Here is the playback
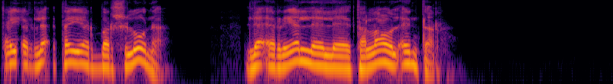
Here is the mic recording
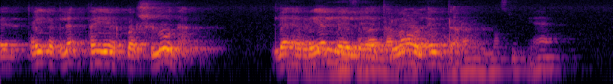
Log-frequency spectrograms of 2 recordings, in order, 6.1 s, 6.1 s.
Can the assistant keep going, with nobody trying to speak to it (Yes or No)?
No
